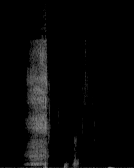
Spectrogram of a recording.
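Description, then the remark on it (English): An airy slurp as someone sips hot red fruity tea, followed by a few soft swallowing clicks and a dull thud, like a cup being set down. No one speaks. “I wanted to sip this tea, but I think it's too hot and it's going to burn me.”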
